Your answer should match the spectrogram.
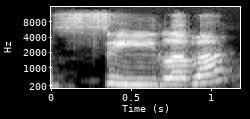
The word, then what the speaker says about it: sílaba: eu digo sílaba então preste atenção que na palavra sílaba eu digo sim com mais são de cidades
